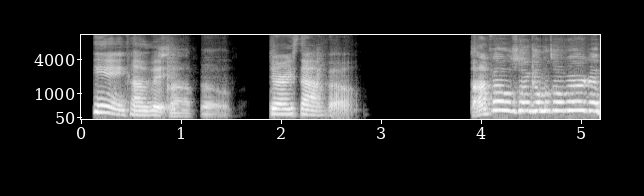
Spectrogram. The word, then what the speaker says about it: Seinfeld: Jerry Seinfeld. Am I saying his name wrong?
